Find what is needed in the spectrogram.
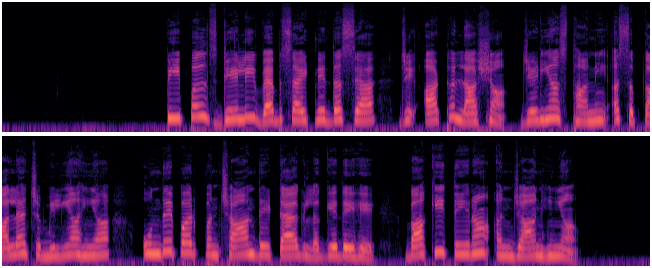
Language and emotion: Dogri, neutral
